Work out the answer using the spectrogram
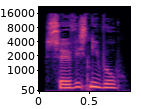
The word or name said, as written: serviceniveau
